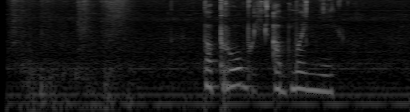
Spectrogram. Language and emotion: Russian, angry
